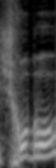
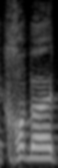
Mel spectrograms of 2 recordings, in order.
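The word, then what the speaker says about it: Chrobot: Alors que ça s'écrit C-H-R-O-B-O-T, mais on m'a bien dit il faut dire Crobot, alors j'ai dit C'est bien. Crobot. Voilà, parce qu'on vous appelle Schrobo autrement?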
